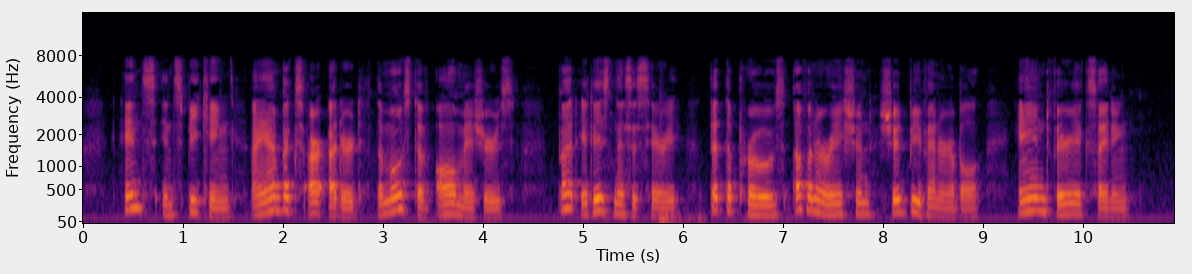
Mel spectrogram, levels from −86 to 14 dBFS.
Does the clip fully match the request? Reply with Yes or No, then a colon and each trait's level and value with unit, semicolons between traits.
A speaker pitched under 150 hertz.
Yes: medium, 140 Hz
